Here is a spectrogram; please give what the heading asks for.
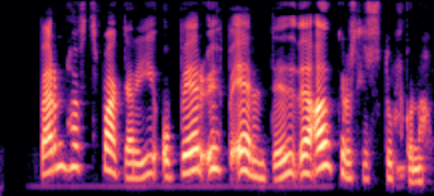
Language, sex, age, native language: Icelandic, female, 30-39, Icelandic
